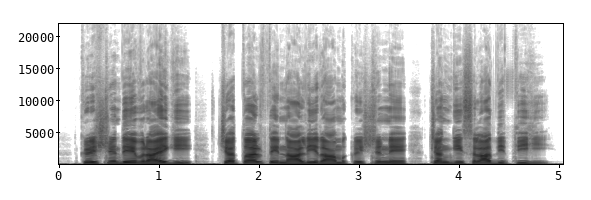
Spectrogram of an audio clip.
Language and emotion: Dogri, neutral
